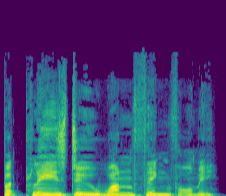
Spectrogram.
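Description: Man playing a bold outlaw hero, raised, upbeat, very lively, dry sound. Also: on the high side, slow, dry recording, voice pushed up, full character voice.

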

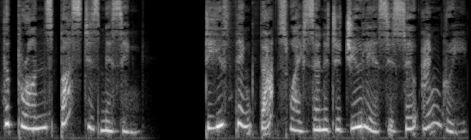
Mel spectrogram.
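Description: An earnest young girl from a children's storybook, voiced by a woman. She sounds concerned and speaks in a high, lifted pitch, in a dry recording. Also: animated, unhurried, no echo. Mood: curious.

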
